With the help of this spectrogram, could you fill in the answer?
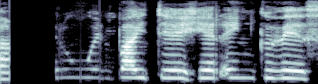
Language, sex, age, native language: Icelandic, male, 10, Icelandic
